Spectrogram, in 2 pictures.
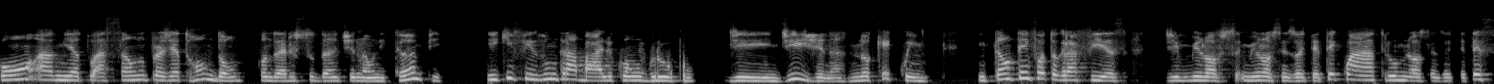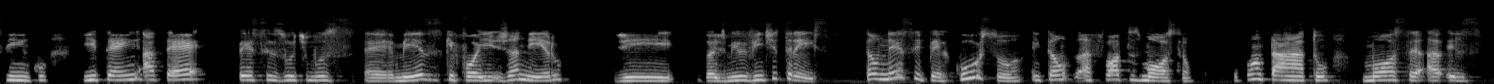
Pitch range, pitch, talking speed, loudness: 170-210 Hz, 185 Hz, 110 wpm, -22 LUFS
